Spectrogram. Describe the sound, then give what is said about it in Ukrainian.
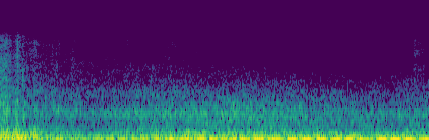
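Explosions and gunfire ring out in Kyiv as Russian tanks and trucks approach. The barrage is a dense, continuous run of loud, rapid booms and cracks with no clear gaps. “Вибухи та стрілянина у столиці України Києві, коли наближаються російські танки та вантажівки”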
